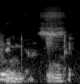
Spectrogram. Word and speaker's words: Elias: Erstens Matti, Jakob und Elias. Elias, ne? E-L-I-A-S. Don't pronounce it as I-L-Y-A-S. Huh? That will be a Islamic name.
